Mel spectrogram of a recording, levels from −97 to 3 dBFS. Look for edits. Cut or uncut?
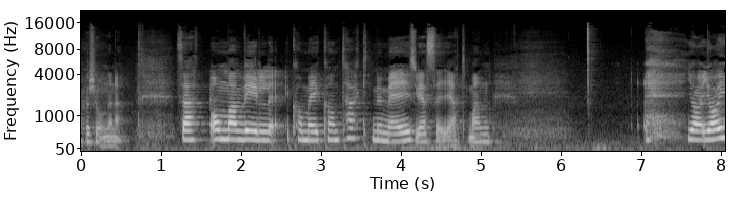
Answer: cut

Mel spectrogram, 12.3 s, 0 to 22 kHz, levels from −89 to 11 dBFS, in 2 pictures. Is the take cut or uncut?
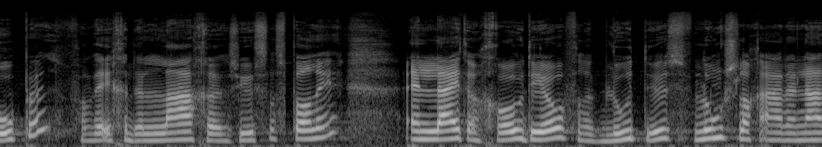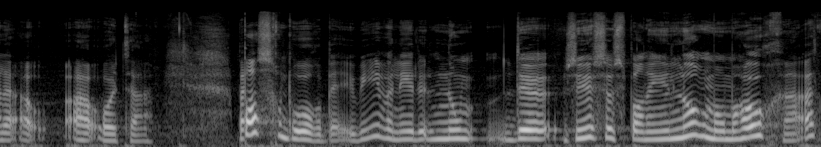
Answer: cut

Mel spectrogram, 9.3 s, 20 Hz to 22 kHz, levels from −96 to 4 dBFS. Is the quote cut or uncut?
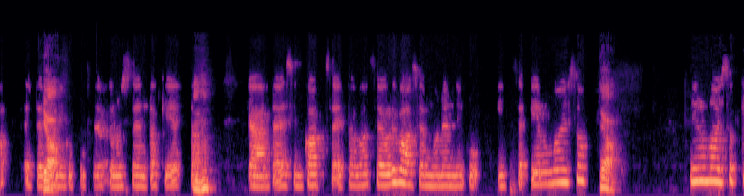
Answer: uncut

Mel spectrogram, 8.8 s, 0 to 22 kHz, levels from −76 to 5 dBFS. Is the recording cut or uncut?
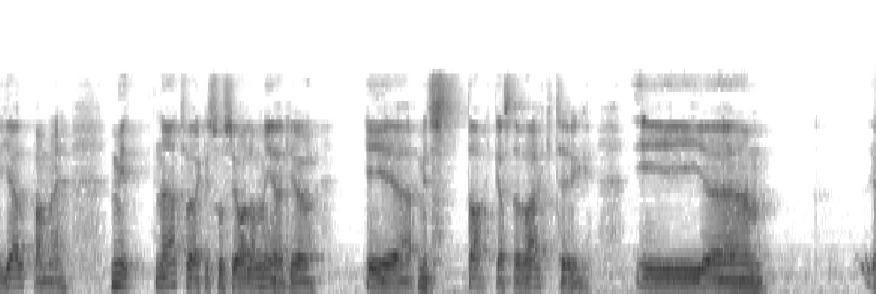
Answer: cut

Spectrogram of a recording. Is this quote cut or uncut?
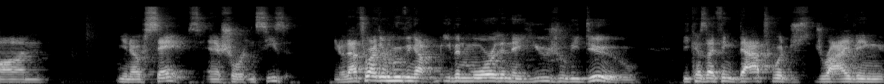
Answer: uncut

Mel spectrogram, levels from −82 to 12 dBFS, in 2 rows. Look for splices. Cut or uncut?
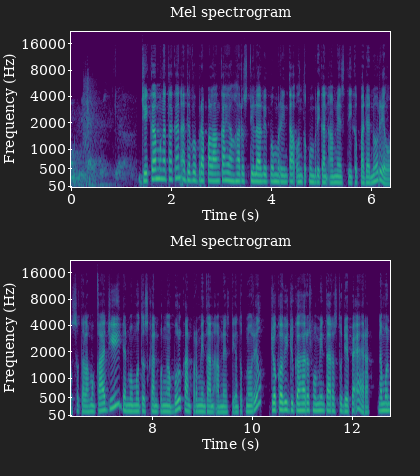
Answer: uncut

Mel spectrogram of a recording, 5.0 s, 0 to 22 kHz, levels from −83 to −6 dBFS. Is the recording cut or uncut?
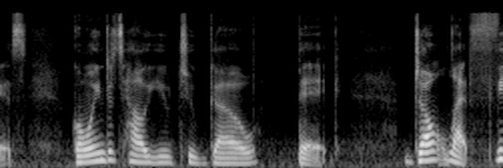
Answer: uncut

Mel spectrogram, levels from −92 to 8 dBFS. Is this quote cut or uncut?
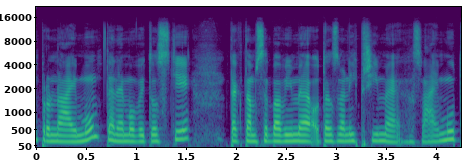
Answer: uncut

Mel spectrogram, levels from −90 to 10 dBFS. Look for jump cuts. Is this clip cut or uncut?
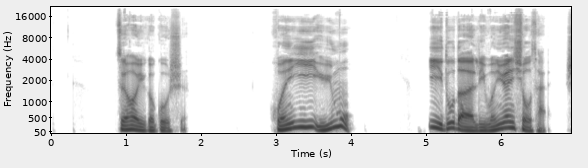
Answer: uncut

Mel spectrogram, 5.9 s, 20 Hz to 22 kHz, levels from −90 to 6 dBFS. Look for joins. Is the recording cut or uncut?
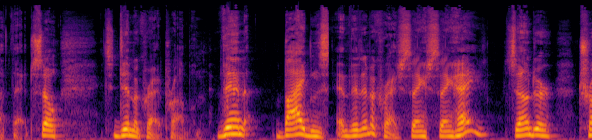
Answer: cut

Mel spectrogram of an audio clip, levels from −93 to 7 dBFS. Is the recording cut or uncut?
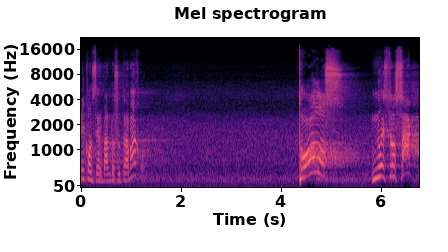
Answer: uncut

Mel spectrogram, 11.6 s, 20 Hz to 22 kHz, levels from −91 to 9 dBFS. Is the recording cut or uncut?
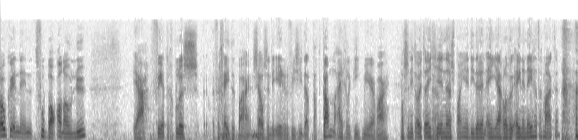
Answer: cut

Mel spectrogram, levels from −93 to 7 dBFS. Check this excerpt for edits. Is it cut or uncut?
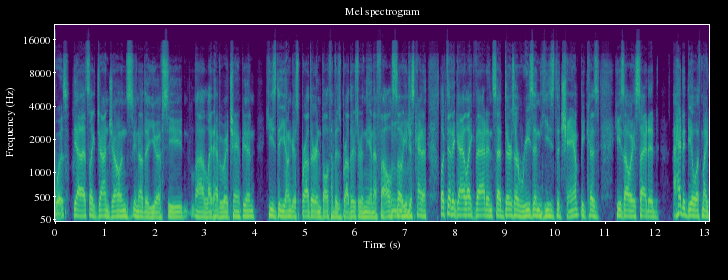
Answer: uncut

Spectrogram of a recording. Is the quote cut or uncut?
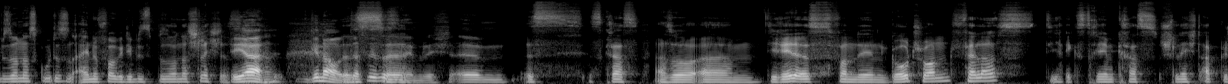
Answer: cut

